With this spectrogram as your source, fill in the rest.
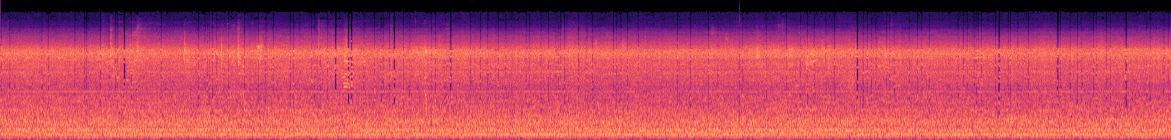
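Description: An aircraft's engines roar steadily from inside the cabin.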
